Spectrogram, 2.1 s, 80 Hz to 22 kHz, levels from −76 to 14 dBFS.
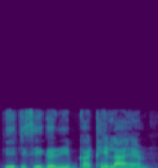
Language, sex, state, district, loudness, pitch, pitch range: Hindi, male, Himachal Pradesh, Shimla, -19 LUFS, 145 Hz, 130-170 Hz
